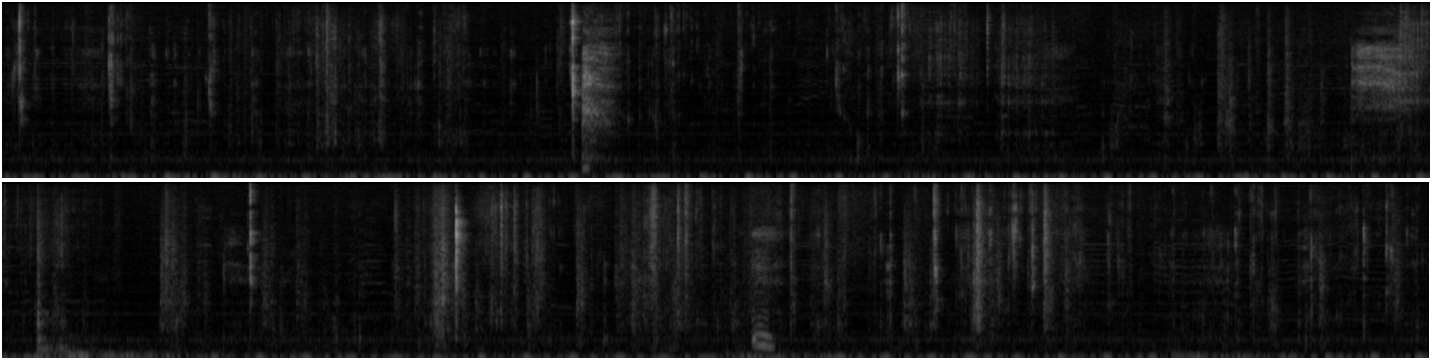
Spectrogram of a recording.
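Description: Close-up eating sounds of a person chewing a burger, hot dog and fries: wet mouth clicks and soft crunches scattered throughout, over a faint steady hum.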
